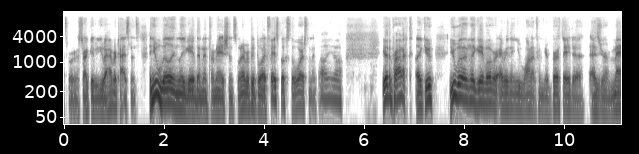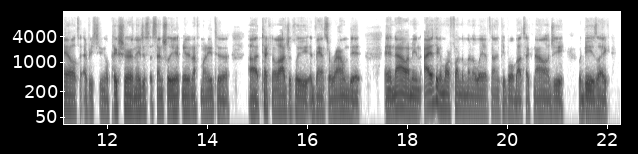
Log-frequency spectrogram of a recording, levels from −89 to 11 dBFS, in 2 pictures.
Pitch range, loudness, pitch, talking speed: 75-90 Hz, -22 LUFS, 80 Hz, 215 wpm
